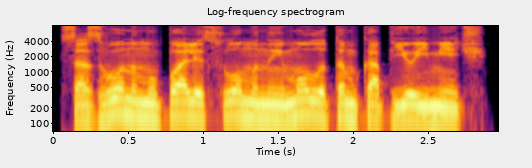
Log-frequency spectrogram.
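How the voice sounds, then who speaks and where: A man narrating an audiobook with a lively, dramatic storytelling manner. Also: mid-range voice, fairly quick, no echo, clean studio sound. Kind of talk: expressive audiobook reading.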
